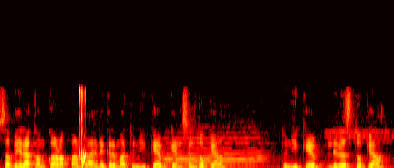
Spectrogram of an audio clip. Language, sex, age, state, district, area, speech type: Sindhi, male, 60+, Delhi, South Delhi, urban, spontaneous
